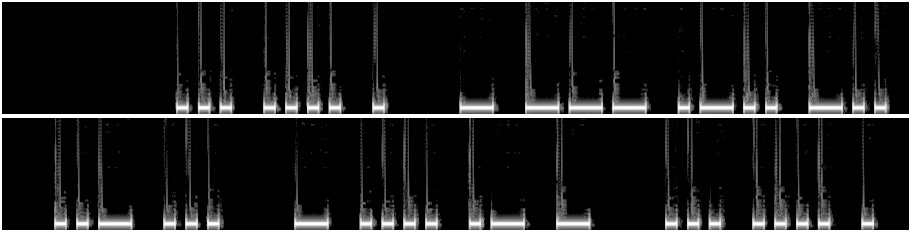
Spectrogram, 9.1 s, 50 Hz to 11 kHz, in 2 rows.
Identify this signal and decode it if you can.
Morse code, heard as a keyed tone, about 22 wpm, 700 Hz. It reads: SHE TOLD US THAT SHE
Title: Sentences from Top 1000 Words - Review Part 6 - 22wpm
